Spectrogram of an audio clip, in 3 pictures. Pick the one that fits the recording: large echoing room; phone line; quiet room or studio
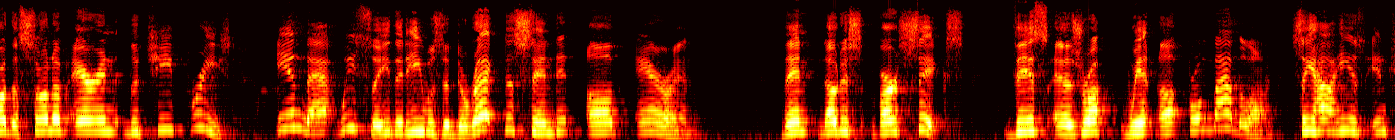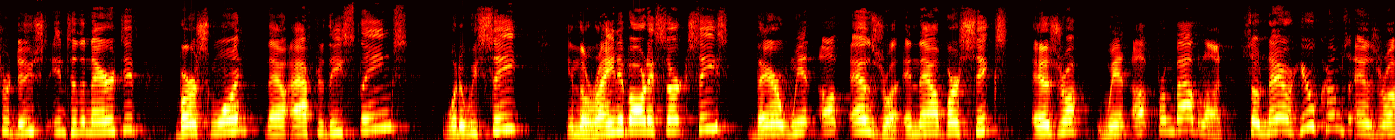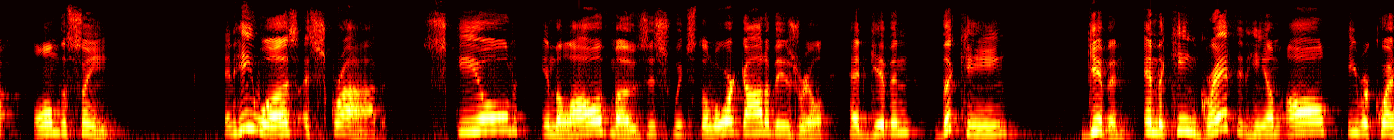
large echoing room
